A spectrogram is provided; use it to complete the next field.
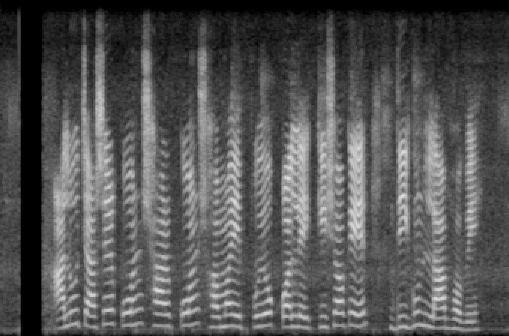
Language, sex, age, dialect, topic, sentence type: Bengali, female, 18-24, Rajbangshi, agriculture, question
